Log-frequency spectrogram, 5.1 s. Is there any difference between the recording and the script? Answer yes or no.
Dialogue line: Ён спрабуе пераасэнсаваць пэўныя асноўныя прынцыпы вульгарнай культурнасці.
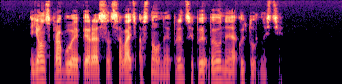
yes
